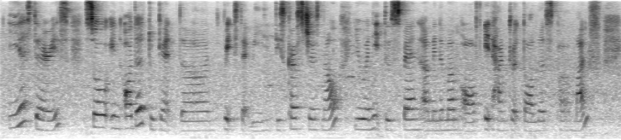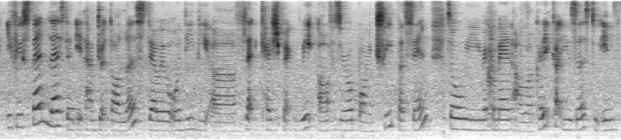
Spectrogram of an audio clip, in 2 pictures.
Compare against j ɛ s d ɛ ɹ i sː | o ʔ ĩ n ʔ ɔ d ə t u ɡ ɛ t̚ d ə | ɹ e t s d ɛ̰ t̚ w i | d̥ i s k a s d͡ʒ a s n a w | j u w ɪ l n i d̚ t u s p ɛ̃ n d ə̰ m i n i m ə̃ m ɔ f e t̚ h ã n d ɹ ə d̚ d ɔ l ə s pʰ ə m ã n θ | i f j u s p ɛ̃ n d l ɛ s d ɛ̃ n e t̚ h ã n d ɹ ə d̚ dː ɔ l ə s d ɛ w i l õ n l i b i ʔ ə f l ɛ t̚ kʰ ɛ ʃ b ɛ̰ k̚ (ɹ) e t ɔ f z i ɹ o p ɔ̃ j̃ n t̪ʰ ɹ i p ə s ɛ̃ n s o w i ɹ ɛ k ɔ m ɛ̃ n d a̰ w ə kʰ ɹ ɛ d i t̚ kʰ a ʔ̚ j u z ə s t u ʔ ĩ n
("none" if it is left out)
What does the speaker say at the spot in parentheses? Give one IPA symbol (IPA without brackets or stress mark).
ɹ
